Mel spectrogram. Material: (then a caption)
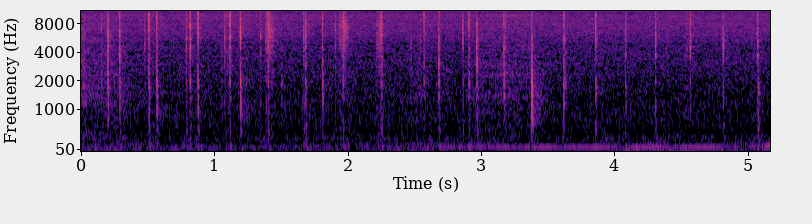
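Plastic. A hand-sized, hollow, glossy plastic whale-shaped night light with a pale blue-grey top and white base is tapped and scratched with fingertips and nails. Quick, irregular, light clicks and bright ticks patter across the shell, with one sharper tap near the middle. A steady low hum runs underneath throughout.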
